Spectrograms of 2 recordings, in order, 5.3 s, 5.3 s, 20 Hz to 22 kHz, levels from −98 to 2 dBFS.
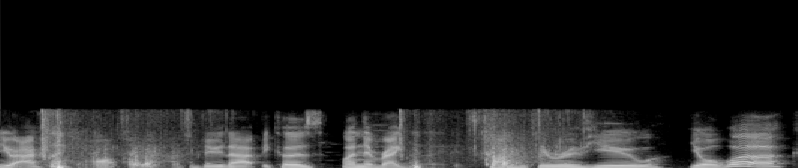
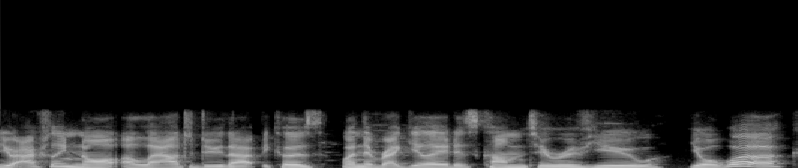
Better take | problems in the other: second | noise reduction (neural mask model RNNoise)

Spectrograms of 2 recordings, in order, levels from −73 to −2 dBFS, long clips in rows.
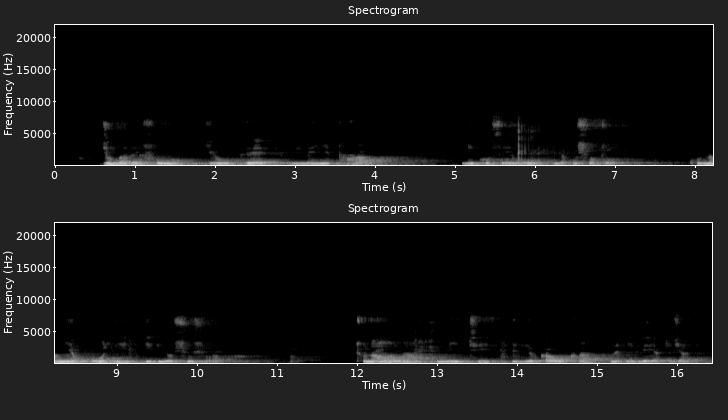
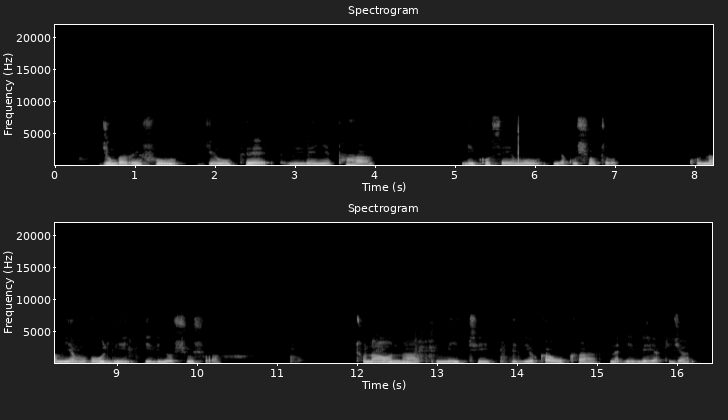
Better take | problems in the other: second | room echo; dies away in 1.8 s

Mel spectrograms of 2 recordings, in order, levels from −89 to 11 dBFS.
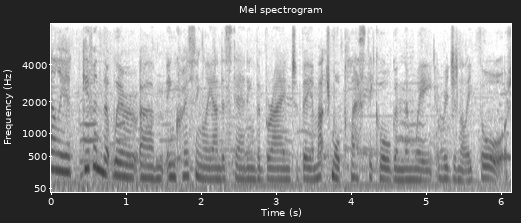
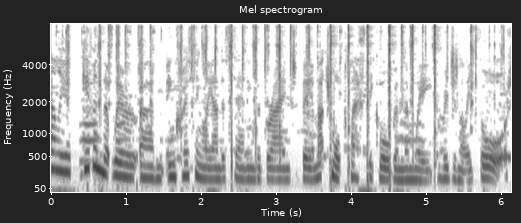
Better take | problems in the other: first | noise reduction (classical method spectral subtraction)

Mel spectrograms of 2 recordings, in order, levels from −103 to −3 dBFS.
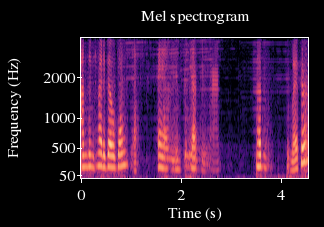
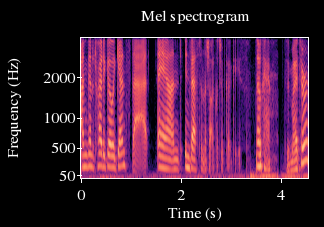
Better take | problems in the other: second | noise reduction (neural separator model SepFormer WHAMR!)

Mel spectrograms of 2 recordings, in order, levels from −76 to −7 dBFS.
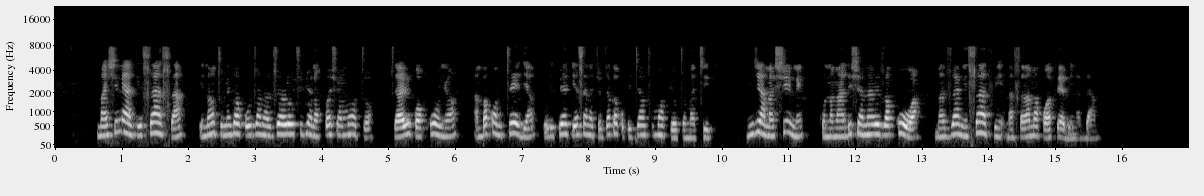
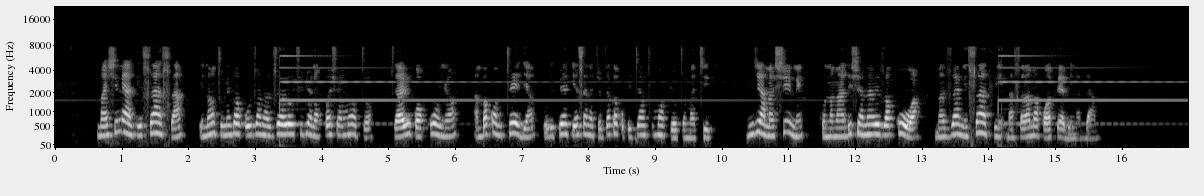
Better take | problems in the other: first | background sound (Musical instrument); 19 dB below the speech

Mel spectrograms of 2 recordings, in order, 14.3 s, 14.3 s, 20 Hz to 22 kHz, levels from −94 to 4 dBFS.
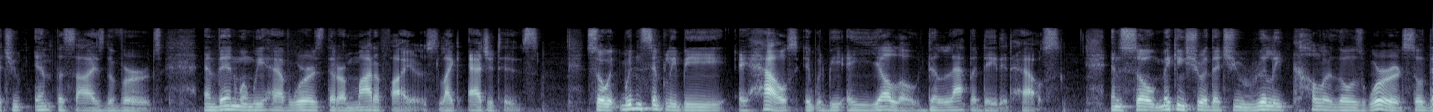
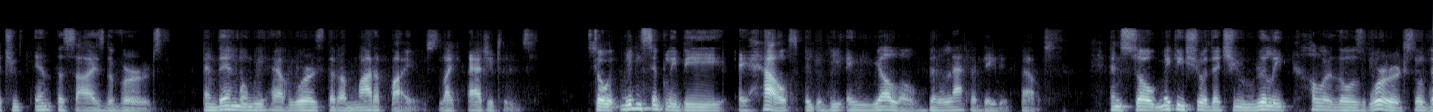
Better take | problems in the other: first | noise reduction (neural mask model DeepFilterNet 3)

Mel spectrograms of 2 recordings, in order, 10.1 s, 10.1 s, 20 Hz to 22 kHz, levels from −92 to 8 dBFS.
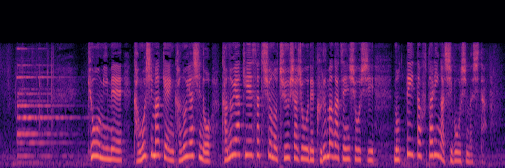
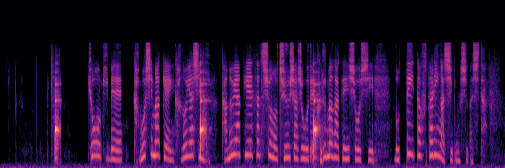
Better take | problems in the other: first | noise reduction (neural diffusion model UNIVERSE++)

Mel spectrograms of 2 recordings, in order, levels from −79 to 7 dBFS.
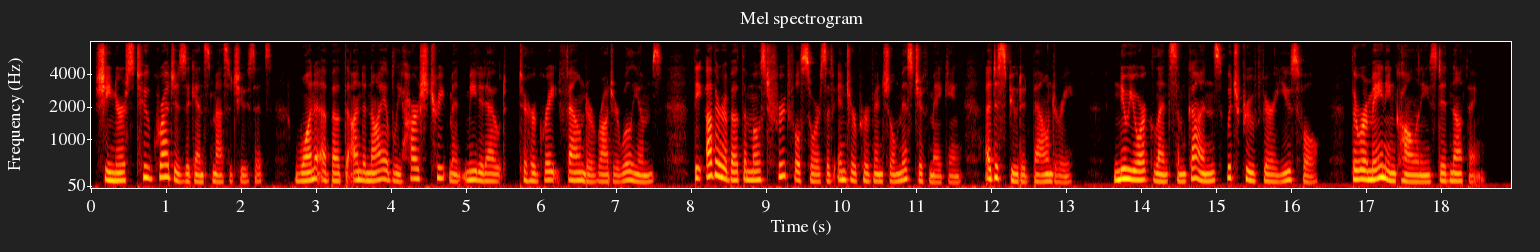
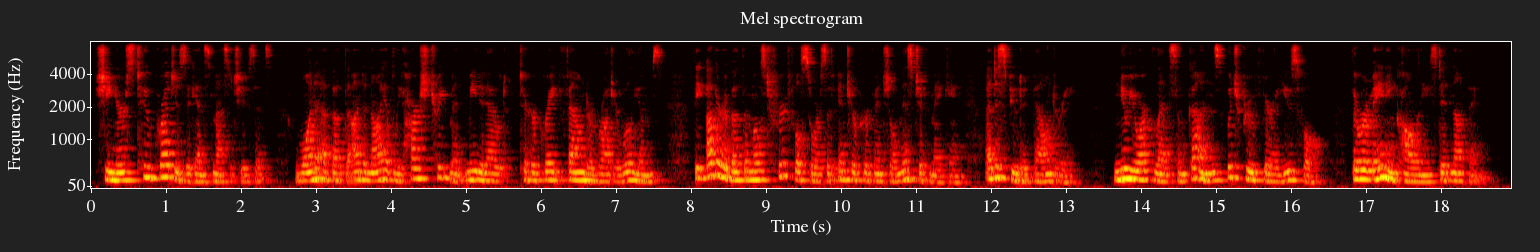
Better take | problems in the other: first | room echo; dies away in 0.8 s

